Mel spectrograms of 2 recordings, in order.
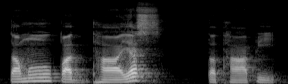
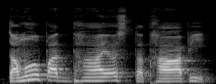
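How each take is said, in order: First: তমোপাধ্যায়স্তথাপি spoken slowly, each syllable spelled out; slow, careful Sanskrit pronunciation of তমোপাধ্যায়স্তথাপি; slow syllable-by-syllable recitation. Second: Said in the usual way. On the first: Shown as a demonstration. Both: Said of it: "কীভাবে উচ্চারণ হবে?".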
